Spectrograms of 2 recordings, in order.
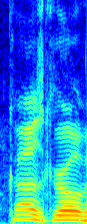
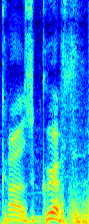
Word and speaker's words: Cosgriff: Cosgrove is in. Cosgriff, excuse me. I mispronounced his name.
